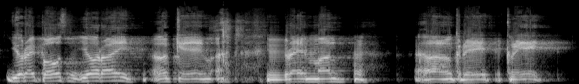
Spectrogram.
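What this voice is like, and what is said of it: Put-on Scottish accent. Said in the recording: “can you do your Scottish accent for me?”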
